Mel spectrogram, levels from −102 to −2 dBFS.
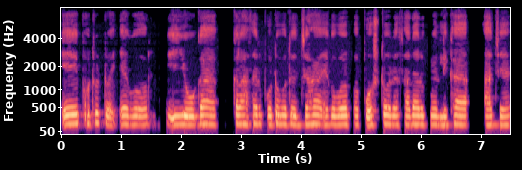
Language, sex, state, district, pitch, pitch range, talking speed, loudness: Bengali, male, West Bengal, Jhargram, 160 Hz, 155-165 Hz, 110 wpm, -22 LUFS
